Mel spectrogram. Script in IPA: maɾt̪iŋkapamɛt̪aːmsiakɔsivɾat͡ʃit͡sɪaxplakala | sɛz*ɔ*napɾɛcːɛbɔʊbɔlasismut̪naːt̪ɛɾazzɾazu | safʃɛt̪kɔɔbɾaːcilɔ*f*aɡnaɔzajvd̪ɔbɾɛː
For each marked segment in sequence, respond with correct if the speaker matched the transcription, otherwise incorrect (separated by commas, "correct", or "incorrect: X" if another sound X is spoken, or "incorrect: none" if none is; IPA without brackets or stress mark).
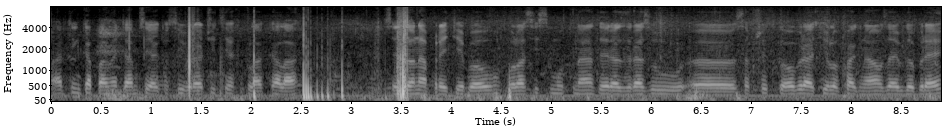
incorrect: ɔː, correct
